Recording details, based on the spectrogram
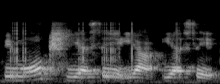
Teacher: విమోక్షసే లాగా కాకుండా క్ష కి య వత్తు వినపడాలి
